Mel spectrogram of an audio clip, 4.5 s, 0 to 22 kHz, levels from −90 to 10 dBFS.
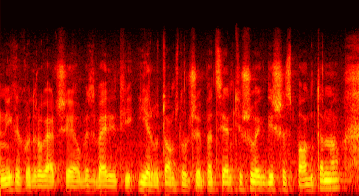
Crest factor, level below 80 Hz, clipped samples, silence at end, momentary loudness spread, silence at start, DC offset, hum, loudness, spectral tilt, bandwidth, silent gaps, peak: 12 dB; -54 dBFS; under 0.1%; 0 s; 3 LU; 0 s; under 0.1%; none; -20 LUFS; -5 dB/octave; 11.5 kHz; none; -8 dBFS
